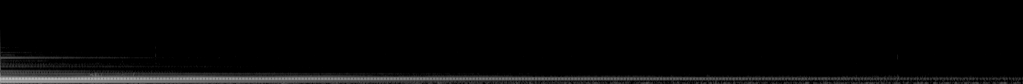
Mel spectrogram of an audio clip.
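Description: Music: a final guitar chord ringing out with no new notes, fading steadily and slowly to almost nothing over about ten seconds.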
